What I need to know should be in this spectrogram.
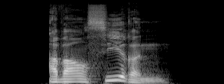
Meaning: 1. to be promoted, to advance 2. to become, to advance
- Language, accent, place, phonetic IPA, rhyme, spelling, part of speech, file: German, Germany, Berlin, [avɑ̃ˈsiːʁən], -iːʁən, avancieren, verb, De-avancieren.ogg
